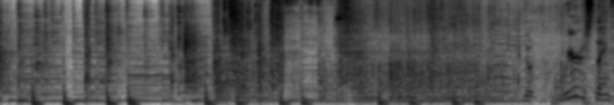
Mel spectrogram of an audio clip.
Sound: lock and keys rattle

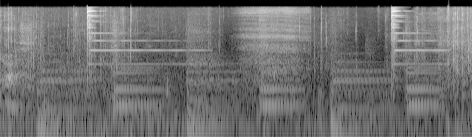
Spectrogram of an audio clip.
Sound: bell ringing; bell ringing

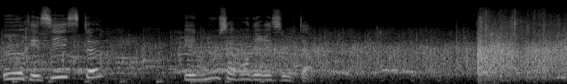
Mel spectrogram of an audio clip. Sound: applause

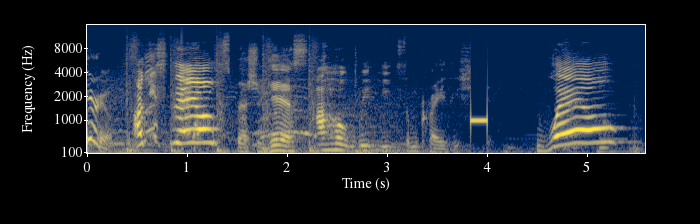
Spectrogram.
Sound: beep

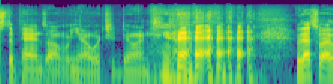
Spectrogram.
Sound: laughing

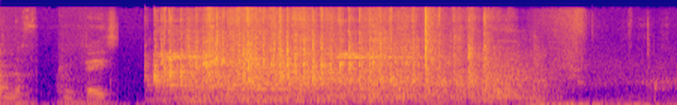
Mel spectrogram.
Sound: door opening

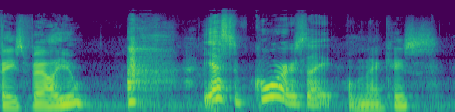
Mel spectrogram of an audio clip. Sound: chuckles

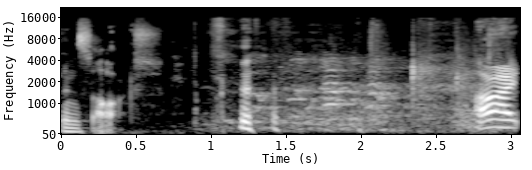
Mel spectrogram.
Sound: laughter

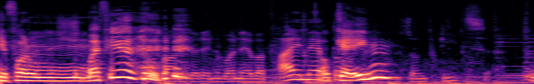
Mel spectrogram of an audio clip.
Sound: laughing

